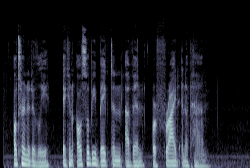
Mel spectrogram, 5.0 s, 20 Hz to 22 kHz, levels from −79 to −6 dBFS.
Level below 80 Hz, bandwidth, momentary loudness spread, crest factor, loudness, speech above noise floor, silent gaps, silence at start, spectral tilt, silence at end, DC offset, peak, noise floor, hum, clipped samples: -44 dBFS; 12 kHz; 8 LU; 20 dB; -26 LUFS; 29 dB; none; 0.15 s; -5 dB/octave; 0.8 s; under 0.1%; -8 dBFS; -55 dBFS; none; under 0.1%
